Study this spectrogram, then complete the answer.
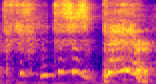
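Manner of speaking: hammed-up awestruck delight; excited gushing. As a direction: gush like a kid who just loved the film. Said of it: "I was like".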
